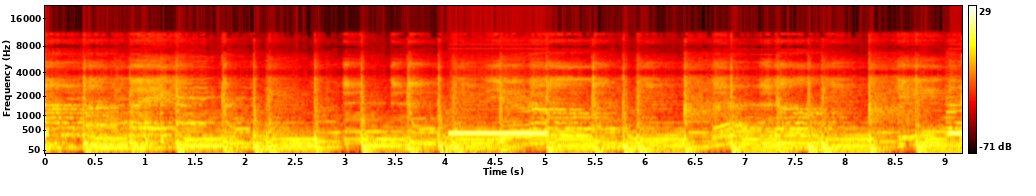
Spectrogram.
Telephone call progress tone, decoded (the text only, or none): ringback tone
